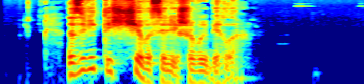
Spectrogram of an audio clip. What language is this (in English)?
Ukrainian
